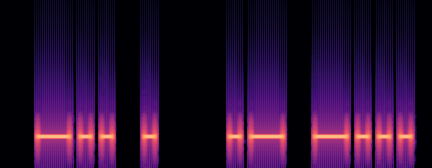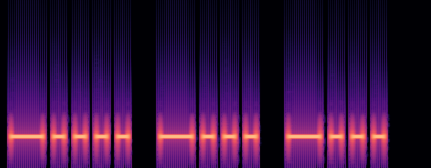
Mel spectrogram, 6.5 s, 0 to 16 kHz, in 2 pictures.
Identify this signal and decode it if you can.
Morse code, heard as a keyed tone, about 15 wpm, 700 Hz. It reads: DE AB6BB
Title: USA Callsign DE Callsign - 5 Characters - 15wpm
